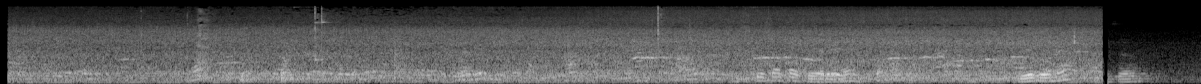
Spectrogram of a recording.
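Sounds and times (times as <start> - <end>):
people chattering: 0.2 - 11.0.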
